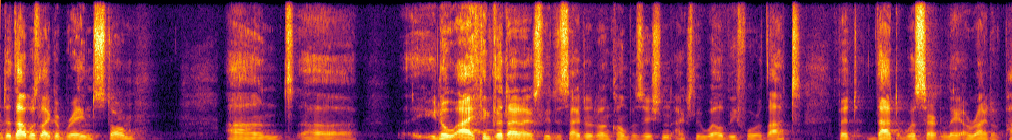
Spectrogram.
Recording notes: A live recording of CMC's podcast held during New Music Dublin on 1 March 2020.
